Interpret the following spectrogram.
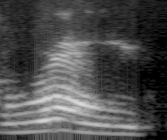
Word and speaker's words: wrong: We have wrong. Wrong. The W in wrong is silent.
